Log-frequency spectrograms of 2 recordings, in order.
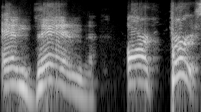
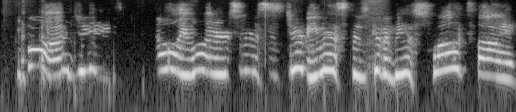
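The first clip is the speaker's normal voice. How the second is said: put-on very high, squeaky teen voice; 9 semitones higher than usual. Running through a wrestling card: Morty impression. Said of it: "doing his best fucking Morty impression".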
